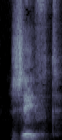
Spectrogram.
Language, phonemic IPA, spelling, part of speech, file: Dutch, /zeft/, zeeft, verb, Nl-zeeft.ogg
- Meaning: inflection of zeven: 1. second/third-person singular present indicative 2. plural imperative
